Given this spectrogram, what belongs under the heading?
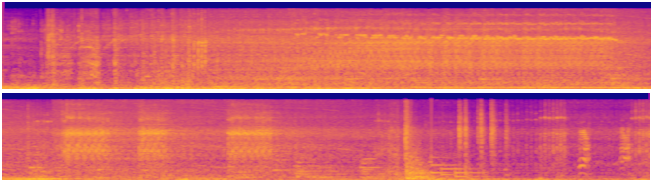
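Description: A car with no tyres fitted, its engine starting and then running loud and close with rattly mechanical noise and scrapes, while voices talk over it.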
